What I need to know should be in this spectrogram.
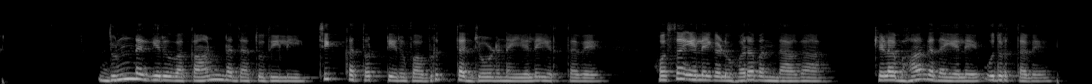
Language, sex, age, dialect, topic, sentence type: Kannada, male, 18-24, Mysore Kannada, agriculture, statement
